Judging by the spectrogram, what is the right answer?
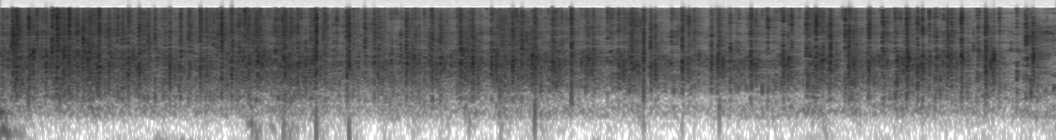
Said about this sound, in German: Und heute ist der letzte Tag und wir haben, wie ich finde, einen ganz, ganz großartigen Abschluss mit unserem Gast Paul Maar, dem Autor des Sams, der erst einmal mit einem großen Applaus willkommen geheißen werden sollte.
